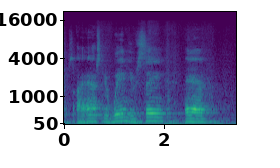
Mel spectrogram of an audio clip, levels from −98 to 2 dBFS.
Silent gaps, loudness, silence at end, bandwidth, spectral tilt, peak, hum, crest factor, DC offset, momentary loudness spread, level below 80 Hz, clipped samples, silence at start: none; -39 LUFS; 0.05 s; 16 kHz; -6 dB/octave; -22 dBFS; none; 18 dB; under 0.1%; 16 LU; -64 dBFS; under 0.1%; 0 s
